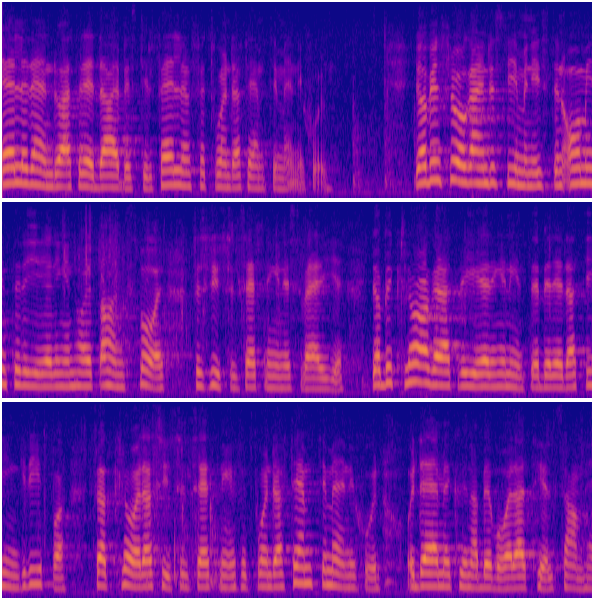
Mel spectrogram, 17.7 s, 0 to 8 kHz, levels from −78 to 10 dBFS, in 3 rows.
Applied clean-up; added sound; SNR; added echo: none; none; none; none.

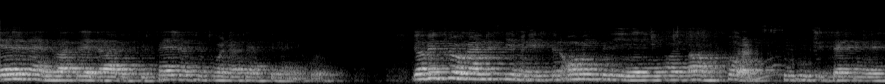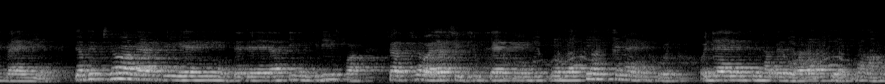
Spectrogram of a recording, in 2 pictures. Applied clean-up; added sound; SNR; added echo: neural separator model SepFormer DNS4.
